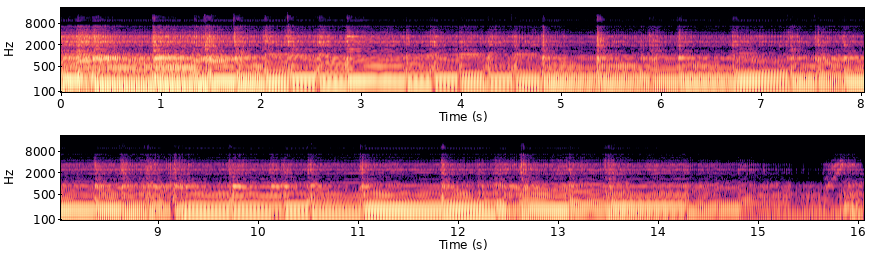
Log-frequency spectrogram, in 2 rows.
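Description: Electric bass guitar played through an Orange Crush Bass 50 combo with its gain engaged and blended in, giving a gritty, overdriven tone: a riff of quickly changing notes that dies away near the end.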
